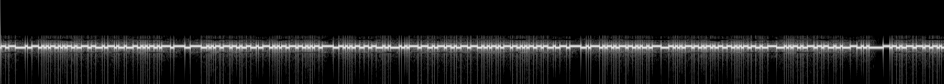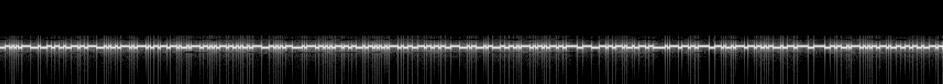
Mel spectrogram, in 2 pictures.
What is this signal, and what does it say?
RTTY, about 45.45 baud. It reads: MASSACHUSETTS WAS STRICKEN AND SLATED FOR DISPOSAL, A GROUP OF HER FORMER CREW LOBBIED TO HAVE THE BATTLESHIP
